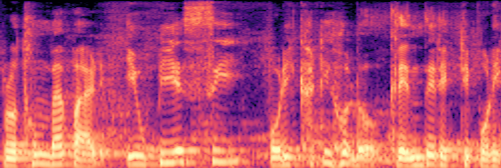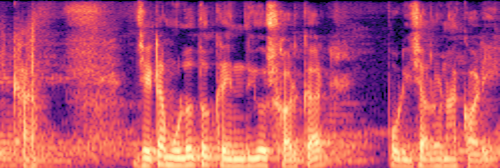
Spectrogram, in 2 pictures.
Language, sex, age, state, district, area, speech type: Bengali, male, 30-45, West Bengal, Jalpaiguri, rural, spontaneous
